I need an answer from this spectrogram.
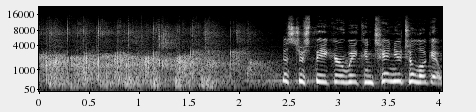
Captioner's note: applause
